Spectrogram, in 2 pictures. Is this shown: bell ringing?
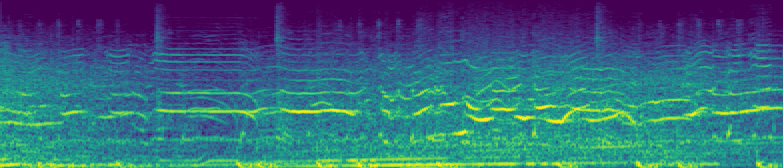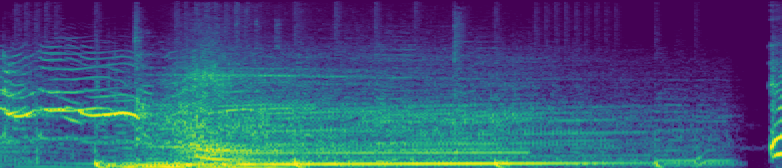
no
